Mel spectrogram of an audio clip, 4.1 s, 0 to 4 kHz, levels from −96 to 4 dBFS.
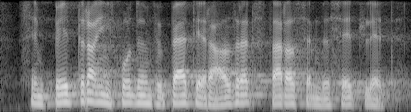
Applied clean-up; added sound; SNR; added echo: none; none; none; none.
